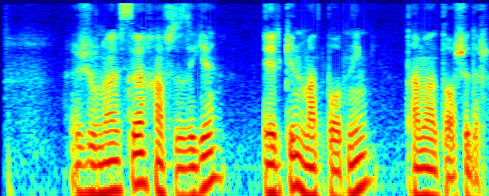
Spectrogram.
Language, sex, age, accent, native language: Uzbek, male, 25-34, Andijon, Uzbek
